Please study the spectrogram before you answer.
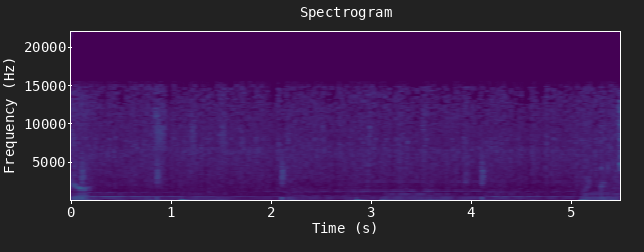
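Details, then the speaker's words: Adult's stomach growling picked up by a microphone right by the stomach, before a snack: low rumbling, humming gurgles with a few soft thuds. "can you hear that that's my stomach I was like I should have had a snack before we begin I apologize the C the the uh microphone is right by my stomach"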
